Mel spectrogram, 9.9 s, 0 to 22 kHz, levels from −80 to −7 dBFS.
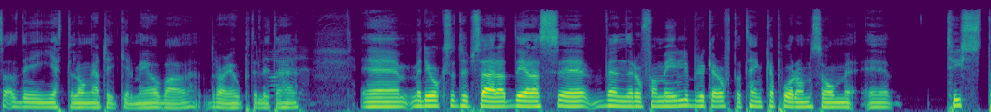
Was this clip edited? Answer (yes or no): no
